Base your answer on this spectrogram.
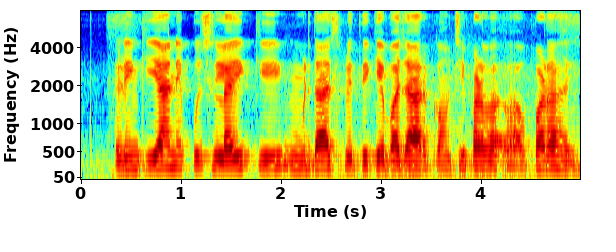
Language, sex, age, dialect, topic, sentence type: Magahi, female, 25-30, Western, banking, statement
